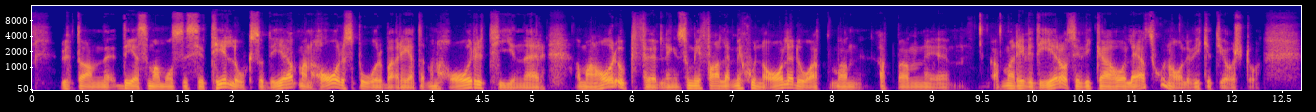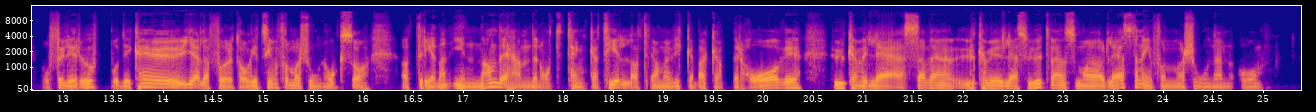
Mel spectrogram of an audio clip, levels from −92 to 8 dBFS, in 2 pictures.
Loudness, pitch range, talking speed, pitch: -17 LUFS, 80-105 Hz, 210 wpm, 90 Hz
